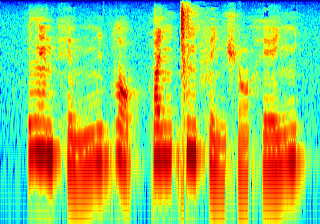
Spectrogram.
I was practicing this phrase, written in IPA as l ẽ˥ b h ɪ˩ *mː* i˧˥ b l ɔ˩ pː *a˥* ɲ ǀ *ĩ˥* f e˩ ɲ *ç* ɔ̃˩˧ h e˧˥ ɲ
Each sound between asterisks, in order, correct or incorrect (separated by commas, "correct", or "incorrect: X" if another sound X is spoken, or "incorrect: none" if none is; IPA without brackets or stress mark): correct, correct, correct, incorrect: ʃ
